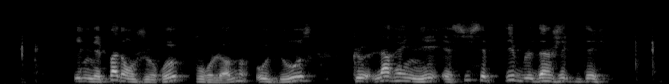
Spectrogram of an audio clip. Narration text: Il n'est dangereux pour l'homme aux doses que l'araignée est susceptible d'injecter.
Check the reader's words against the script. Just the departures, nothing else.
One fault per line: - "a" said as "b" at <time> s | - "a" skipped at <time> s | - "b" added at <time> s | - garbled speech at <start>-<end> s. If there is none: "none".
- "pas" added at 1.0 s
